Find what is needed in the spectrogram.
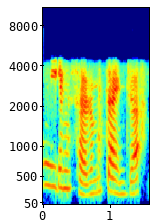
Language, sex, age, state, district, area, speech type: Nepali, female, 60+, West Bengal, Darjeeling, rural, conversation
